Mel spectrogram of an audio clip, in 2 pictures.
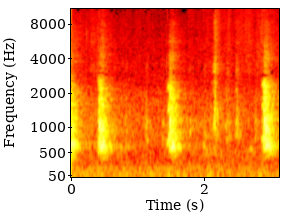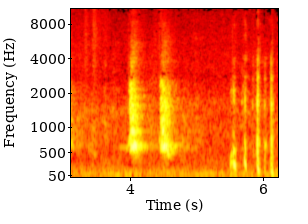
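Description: A dog barking: about six short barks, some coming in quick pairs, with quiet between them, and a few soft knocks near the end.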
